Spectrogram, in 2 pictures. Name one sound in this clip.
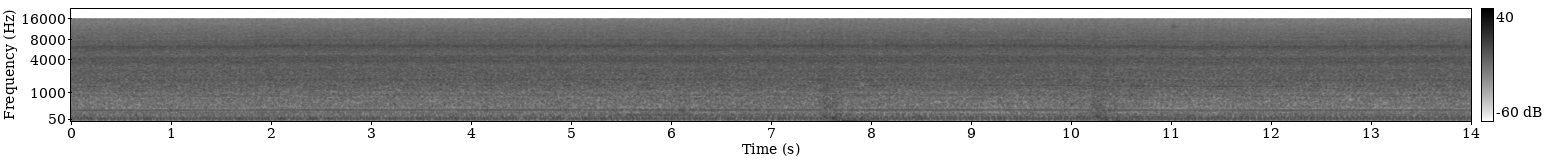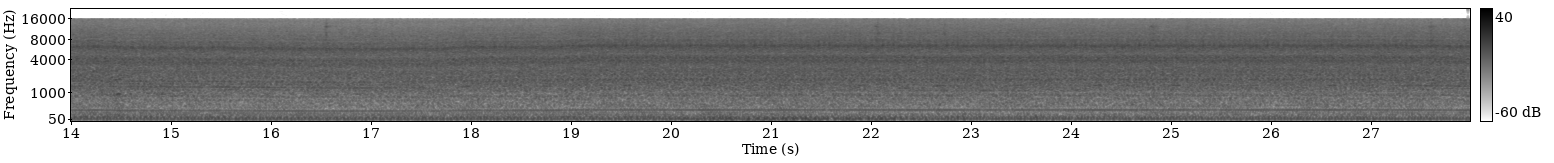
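A heavy truck engine rumbles steadily as a tanker truck drives along.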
